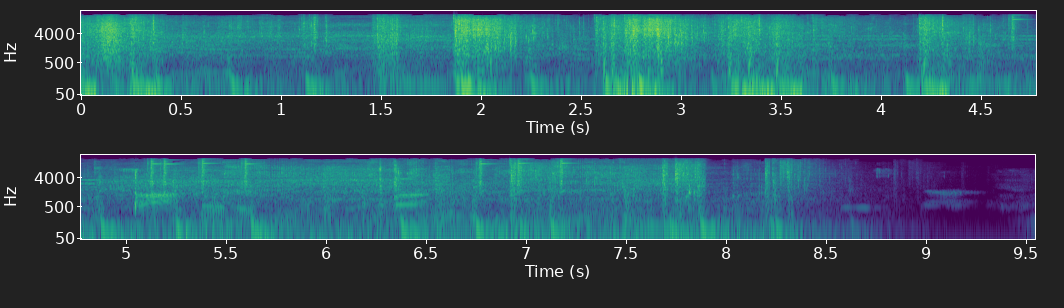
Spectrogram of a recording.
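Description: Pistol shots fire rapidly in bursts.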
